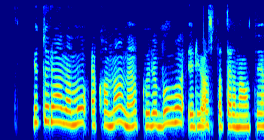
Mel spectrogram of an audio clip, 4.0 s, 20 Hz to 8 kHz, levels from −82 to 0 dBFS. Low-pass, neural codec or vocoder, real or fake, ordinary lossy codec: 7.2 kHz; none; real; AAC, 32 kbps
